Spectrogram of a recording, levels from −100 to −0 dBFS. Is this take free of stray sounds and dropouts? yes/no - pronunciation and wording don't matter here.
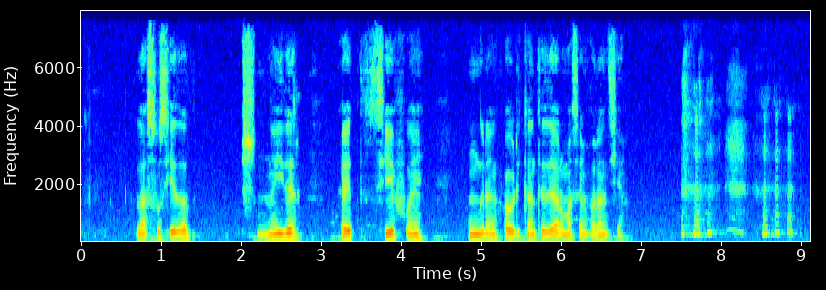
no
